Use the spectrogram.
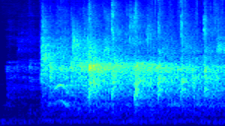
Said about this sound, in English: It's a blessing. And you know why you Kenyans clap so fast? Because you understand land issues in Kenya.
